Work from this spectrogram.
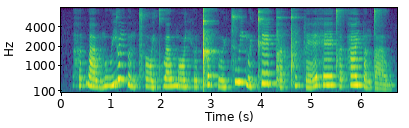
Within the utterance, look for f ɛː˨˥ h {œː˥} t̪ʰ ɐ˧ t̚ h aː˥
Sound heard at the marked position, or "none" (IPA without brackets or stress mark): ɛː˥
